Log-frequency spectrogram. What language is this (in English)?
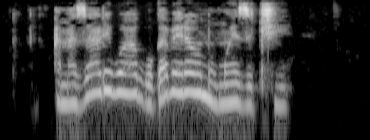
Ganda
